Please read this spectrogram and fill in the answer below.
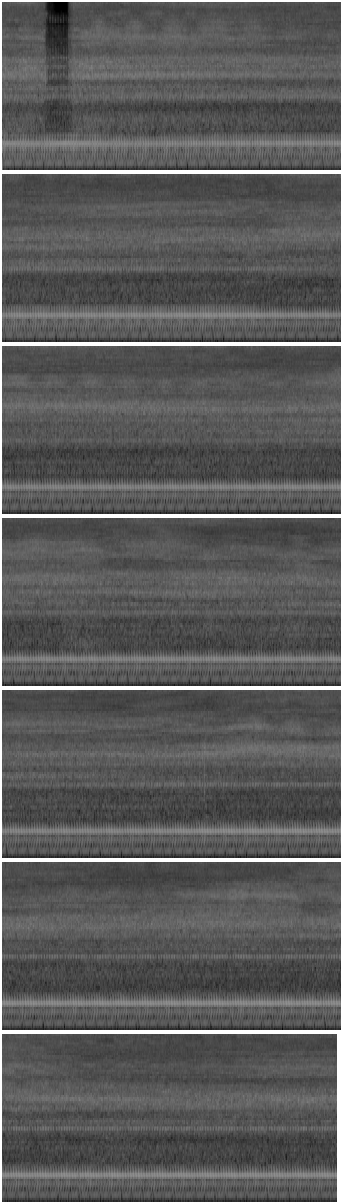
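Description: Small airbrush compressor running steadily with a strong hum and rapid pulsing, under the hiss of an airbrush spraying thinned transparent red paint.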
